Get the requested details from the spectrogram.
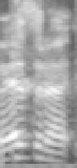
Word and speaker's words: Ezra: Como é que pronuncia essa Ezra. Ezra. Ezra. Ezra. É, Ezra. Ezra Bridger.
